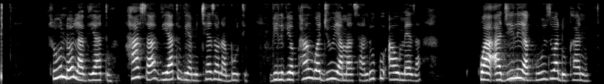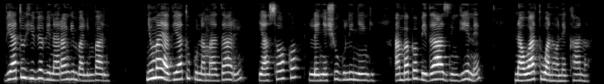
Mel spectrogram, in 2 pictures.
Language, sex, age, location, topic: Swahili, male, 25-35, Kisii, finance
